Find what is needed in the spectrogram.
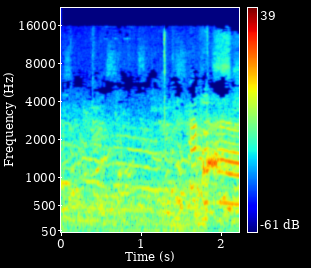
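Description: Chatter of many diners talking at once on a busy restaurant patio, with a nearer voice starting up near the end.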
